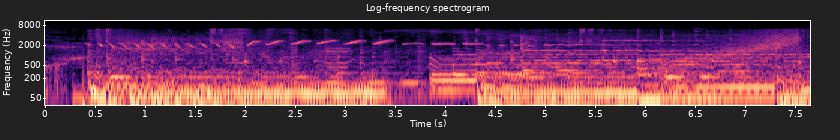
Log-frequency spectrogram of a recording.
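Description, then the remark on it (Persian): A string of quick, rising bird-like chirps, a nightingale's warbling sound effect used to open a news segment, repeats in bursts over a loud, sustained musical backing, with a brief dip before the tones continue to the end. “اینک مشروع خبرها با چهچهه مستانه همکارم بلبل.”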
